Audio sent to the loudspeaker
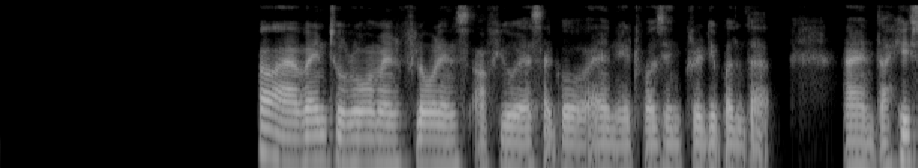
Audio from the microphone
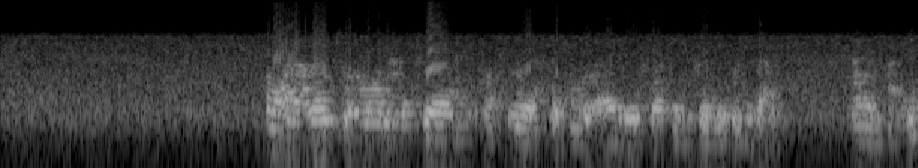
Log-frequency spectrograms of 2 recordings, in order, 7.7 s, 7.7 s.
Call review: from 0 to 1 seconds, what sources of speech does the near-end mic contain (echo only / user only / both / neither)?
neither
